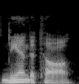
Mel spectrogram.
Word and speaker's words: Neanderthal: Yeah, the Neanderthal, which is typically spelled, I mean, it's spelled like it's Neanderthal, and I've been saying it wrong for ages, but of course, as you pointed out, it comes from the German, so it's Neanderthal.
